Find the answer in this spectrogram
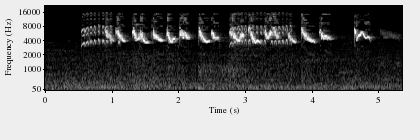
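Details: Japanese white-eye singing: a rapid string of high, sweet chirping notes, each sliding downward, delivered in bursts with short gaps and a final brief flourish.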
